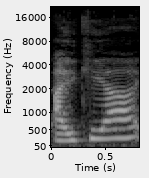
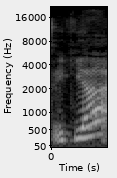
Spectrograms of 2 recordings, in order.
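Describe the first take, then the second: First: The name is said in an American way. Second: The name is said in a Japanese way. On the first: "the American is" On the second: "Japanese pronunciation is"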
